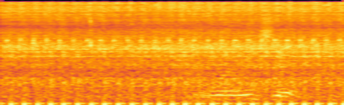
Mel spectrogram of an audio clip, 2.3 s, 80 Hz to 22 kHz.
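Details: New 110cc four-stroke Chinese kids' quad from Amazon at its first start after assembly, on choke, with only fuel added: a small single thumping evenly about twelve times a second with no misses, a healthy idle.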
